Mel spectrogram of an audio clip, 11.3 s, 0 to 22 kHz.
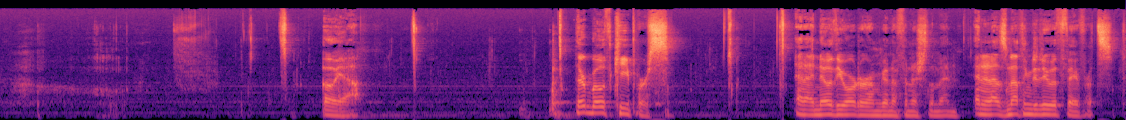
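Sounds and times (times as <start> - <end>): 
sipping beer with slurping and swallowing: 0.8 - 3.1
speech: 3.2 - 3.7, 5.8 - 6.8, 8.0 - 11.2.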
